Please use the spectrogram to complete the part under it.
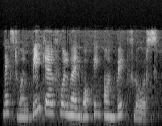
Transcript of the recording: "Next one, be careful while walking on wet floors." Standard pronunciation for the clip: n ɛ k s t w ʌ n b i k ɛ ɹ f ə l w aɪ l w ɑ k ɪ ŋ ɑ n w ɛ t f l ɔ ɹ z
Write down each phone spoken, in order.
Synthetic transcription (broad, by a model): n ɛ k s t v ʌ n b i k ɛ ɹ f ə l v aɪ l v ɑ k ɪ ŋ ɑ n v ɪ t f l ɔ ɹ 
